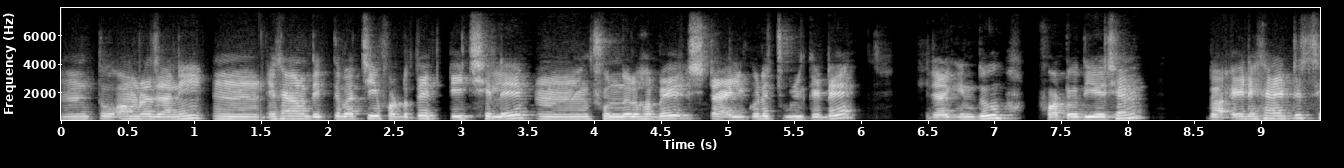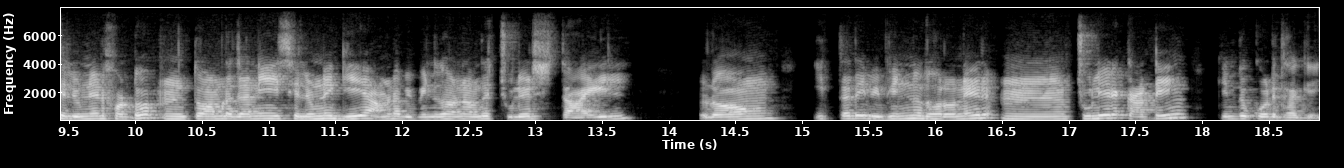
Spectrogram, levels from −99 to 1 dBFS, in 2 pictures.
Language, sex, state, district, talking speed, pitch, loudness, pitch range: Bengali, female, West Bengal, Kolkata, 170 wpm, 170 Hz, -16 LUFS, 160-185 Hz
